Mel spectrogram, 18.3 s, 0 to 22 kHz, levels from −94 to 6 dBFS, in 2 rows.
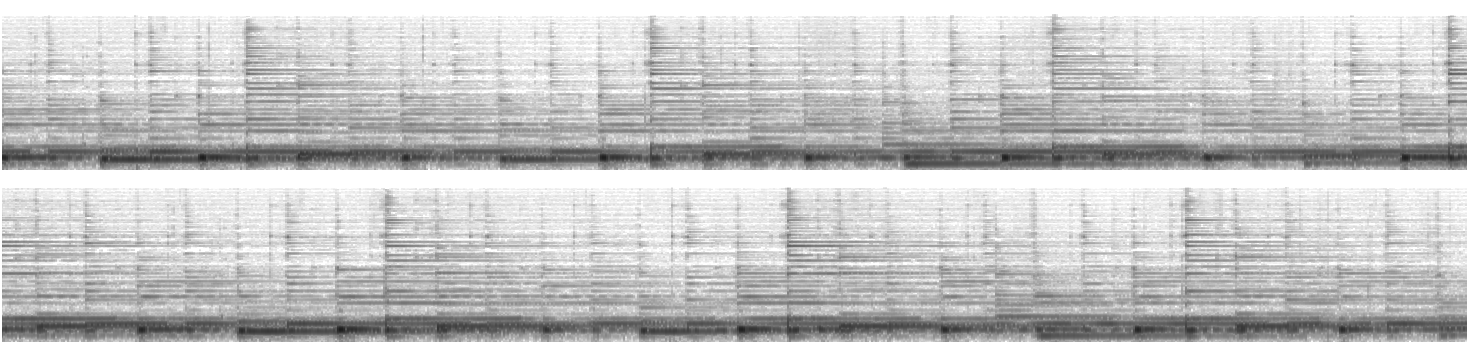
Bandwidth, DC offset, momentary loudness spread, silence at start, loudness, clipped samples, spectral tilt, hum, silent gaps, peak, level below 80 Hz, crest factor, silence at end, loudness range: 13.5 kHz; under 0.1%; 9 LU; 0 s; -23 LUFS; under 0.1%; -7 dB/octave; none; none; -4 dBFS; -60 dBFS; 18 dB; 0 s; 3 LU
